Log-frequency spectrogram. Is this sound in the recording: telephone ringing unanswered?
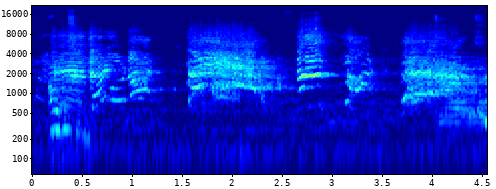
no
